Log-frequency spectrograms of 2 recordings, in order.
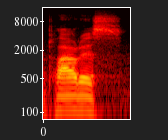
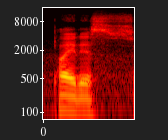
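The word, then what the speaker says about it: Plautus: uh Sophocles Aristotle Sophocles PL plaus platus however you want to pronounce it in Plato I'm pretty sure it's supposed to be plaus I think I was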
